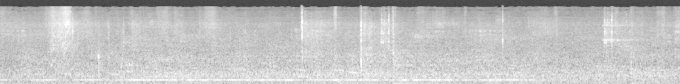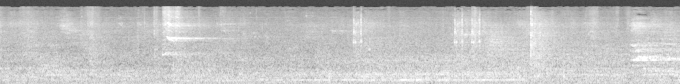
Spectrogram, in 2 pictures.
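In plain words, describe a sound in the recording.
A seated crowd murmurs in a large echoing hall.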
